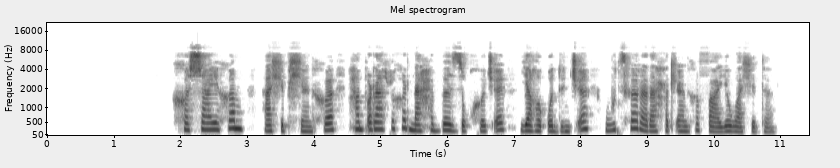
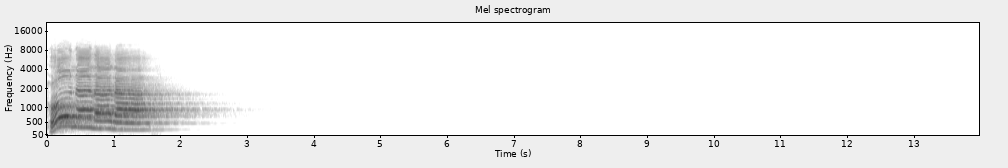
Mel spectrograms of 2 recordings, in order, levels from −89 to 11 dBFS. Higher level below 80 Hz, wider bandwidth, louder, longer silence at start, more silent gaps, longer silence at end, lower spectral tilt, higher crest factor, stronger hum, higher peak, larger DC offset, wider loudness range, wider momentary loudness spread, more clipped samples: first, -70 dBFS vs under -90 dBFS; about the same, 10 kHz vs 10 kHz; first, -19 LUFS vs -24 LUFS; first, 1.9 s vs 0.05 s; first, 3.17-3.22 s vs none; second, 0.55 s vs 12.1 s; about the same, -3 dB/octave vs -2 dB/octave; about the same, 20 dB vs 22 dB; neither; first, 0 dBFS vs -10 dBFS; neither; second, 4 LU vs 15 LU; second, 11 LU vs 16 LU; neither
